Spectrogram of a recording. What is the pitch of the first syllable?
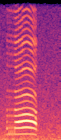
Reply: falling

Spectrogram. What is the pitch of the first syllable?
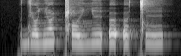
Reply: low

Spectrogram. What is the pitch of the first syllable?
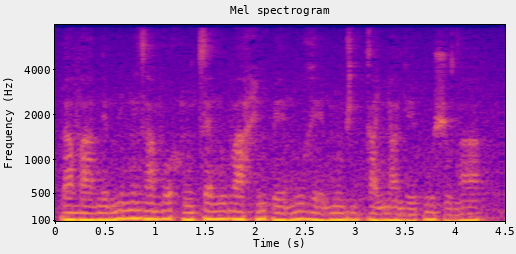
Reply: low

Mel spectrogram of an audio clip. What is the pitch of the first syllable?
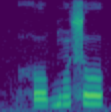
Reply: low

